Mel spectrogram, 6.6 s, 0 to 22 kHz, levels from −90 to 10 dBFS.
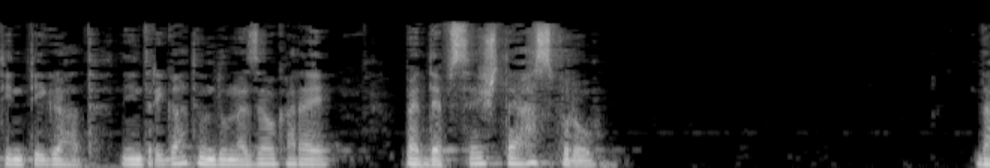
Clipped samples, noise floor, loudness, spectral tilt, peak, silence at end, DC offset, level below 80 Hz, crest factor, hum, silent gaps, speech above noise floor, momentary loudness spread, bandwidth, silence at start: under 0.1%; -82 dBFS; -18 LUFS; -5 dB/octave; -2 dBFS; 0 s; under 0.1%; -48 dBFS; 18 dB; none; none; 65 dB; 8 LU; 12.5 kHz; 0 s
